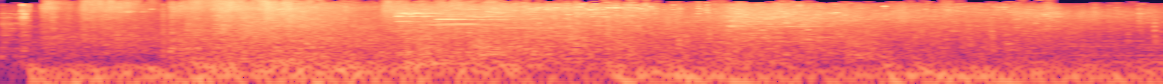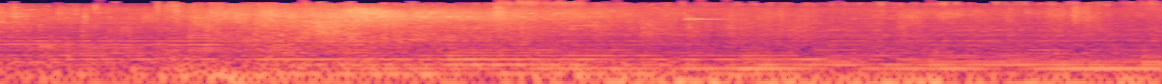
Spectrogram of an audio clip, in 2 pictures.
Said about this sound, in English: Fire in the hole!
